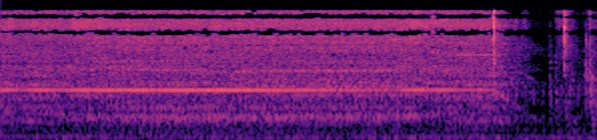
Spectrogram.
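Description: A heat gun blows steadily on an epoxy-coated cup during alcohol ink work, giving a continuous close airy whir with a faint whine, then cutting off near the end with a few small clicks.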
